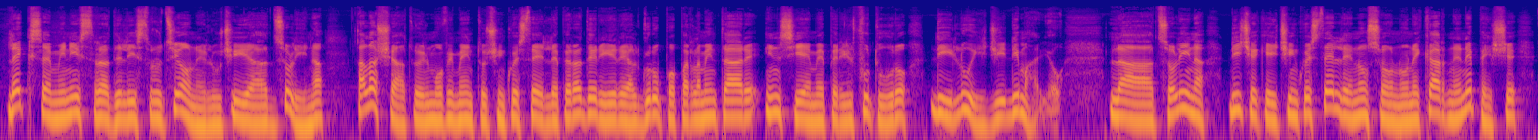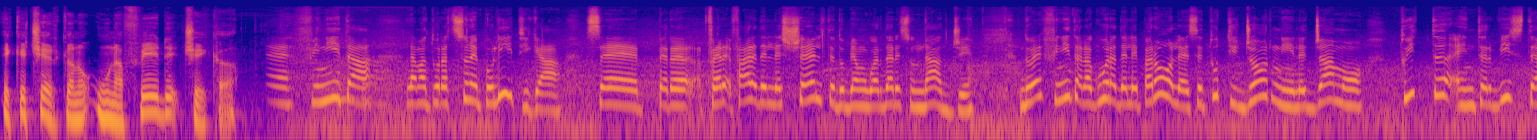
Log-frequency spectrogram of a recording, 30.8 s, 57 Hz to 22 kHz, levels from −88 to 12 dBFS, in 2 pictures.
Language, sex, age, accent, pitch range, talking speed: Italian, male, 50-69, native, 140-225 Hz, 140 wpm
